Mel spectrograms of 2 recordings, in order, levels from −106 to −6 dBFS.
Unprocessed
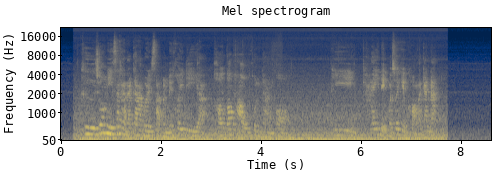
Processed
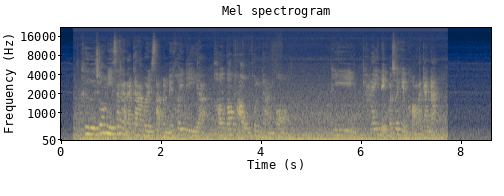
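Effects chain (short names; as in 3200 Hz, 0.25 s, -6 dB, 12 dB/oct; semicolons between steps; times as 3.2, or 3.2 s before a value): dynamic EQ 6100 Hz, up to -4 dB, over -53 dBFS, Q 1.1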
